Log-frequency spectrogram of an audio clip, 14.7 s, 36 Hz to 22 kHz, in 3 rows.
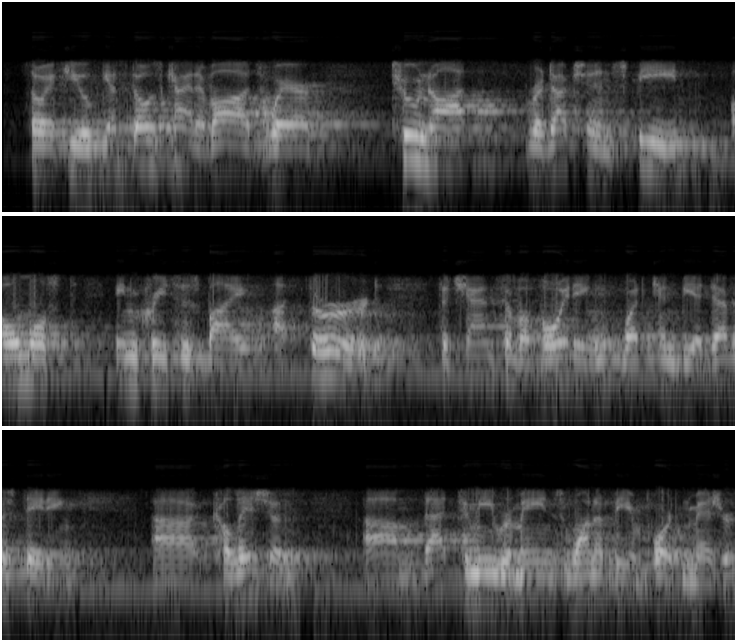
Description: En conférence de presse, le 23 janvier, le ministre des Pêches et des Océans, Dominic LeBLanc, a lui-même indiqué qu’une diminution de vitesse de seulement deux nœuds augmente de 30 pour cent la probabilité que les mammifères évitent une collision avec les navires :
